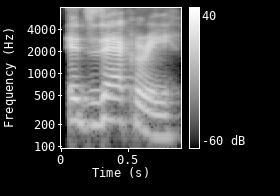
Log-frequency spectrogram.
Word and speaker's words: Zachary: Did I pronounce that right? It's Zachary, Zachary. Zachary.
